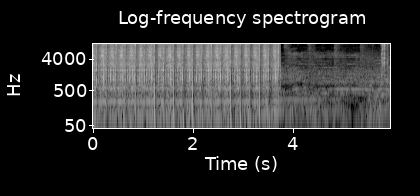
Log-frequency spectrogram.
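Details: Toyota engine at idle: rough running with a steady thump about two and a half times a second and vibration; sounds like a misfire, cause not confirmed.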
